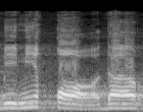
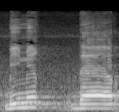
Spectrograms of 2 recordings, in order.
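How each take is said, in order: First: The q sound has a strong, heavy bounce. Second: The q sound has no bounce at all. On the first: "itu terlalu kuat. Itu qalqalah kubra" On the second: "itu salah. Qalqalah tidak ada"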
